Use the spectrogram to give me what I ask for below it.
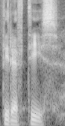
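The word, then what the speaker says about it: θηρευτής: Next is thireftis. This is an ancient Greek word pronounced as modern Greek, like most of the others we've seen.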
